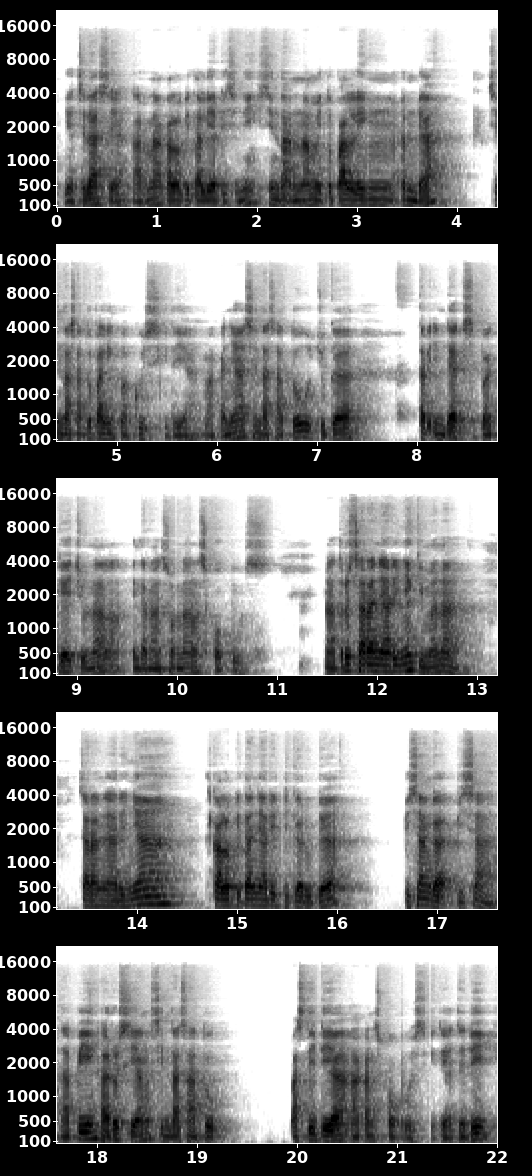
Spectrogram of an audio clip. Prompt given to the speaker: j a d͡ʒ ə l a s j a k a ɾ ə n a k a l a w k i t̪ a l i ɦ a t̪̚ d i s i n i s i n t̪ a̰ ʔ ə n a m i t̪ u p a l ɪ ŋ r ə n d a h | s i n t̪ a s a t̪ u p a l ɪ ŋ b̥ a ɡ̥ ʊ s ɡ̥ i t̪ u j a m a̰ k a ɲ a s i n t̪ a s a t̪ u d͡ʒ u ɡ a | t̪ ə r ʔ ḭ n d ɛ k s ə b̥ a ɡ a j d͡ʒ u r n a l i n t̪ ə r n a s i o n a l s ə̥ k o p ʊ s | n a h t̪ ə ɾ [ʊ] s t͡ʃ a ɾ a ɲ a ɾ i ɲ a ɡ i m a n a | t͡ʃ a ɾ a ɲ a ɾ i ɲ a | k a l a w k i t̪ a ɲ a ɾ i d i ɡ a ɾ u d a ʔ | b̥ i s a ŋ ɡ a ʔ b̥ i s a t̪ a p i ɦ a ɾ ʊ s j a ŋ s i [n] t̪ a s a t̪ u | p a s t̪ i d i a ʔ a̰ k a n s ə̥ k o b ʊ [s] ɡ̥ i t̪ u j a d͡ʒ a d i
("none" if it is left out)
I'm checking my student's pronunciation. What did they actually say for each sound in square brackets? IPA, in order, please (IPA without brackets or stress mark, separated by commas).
ʊ, n, s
